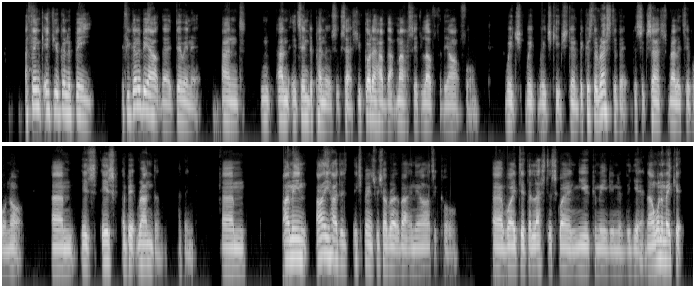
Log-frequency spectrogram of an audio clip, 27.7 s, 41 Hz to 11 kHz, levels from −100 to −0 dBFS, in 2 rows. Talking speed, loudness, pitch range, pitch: 190 wpm, -25 LUFS, 95-120 Hz, 105 Hz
